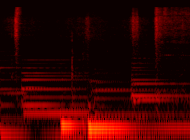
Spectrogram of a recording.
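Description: Background music: a melody of held pitched notes over a steady bass line, a new note about every half second.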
